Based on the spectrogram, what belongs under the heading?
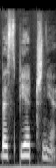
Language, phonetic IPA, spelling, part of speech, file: Polish, [bɛsˈpʲjɛt͡ʃʲɲɛ], bezpiecznie, adverb, Pl-bezpiecznie.ogg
